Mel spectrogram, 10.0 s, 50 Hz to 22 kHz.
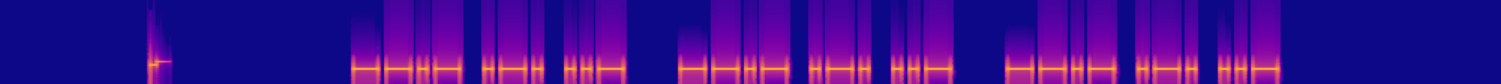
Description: Morse code, heard as a keyed tone, about 22 wpm, 700 Hz. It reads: QRU QRU QRU
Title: Q-Codes Repeated 3x 22wpm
